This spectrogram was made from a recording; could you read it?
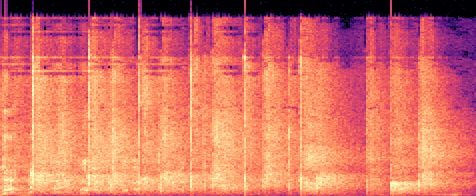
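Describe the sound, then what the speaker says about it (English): An audience claps in a burst of uneven, overlapping claps at a live broadcast event, loud and close, with some voices mixed in. "And you guys have to clap for me for sitting beside her."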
